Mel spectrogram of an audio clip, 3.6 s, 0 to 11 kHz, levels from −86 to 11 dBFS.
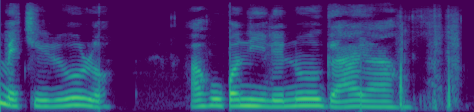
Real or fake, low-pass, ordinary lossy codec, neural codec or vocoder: fake; 9.9 kHz; AAC, 48 kbps; autoencoder, 48 kHz, 128 numbers a frame, DAC-VAE, trained on Japanese speech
